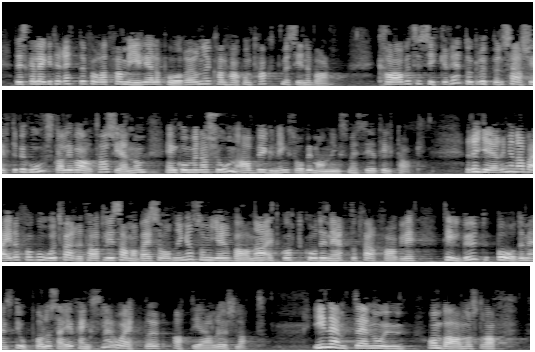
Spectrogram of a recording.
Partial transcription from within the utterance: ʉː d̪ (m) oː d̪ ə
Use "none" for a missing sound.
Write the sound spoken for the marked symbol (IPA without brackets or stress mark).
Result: b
